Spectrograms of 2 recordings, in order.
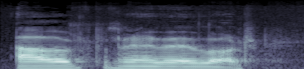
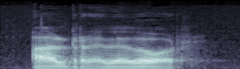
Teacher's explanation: The L in English is flat against the roof of your mouth. In Spanish, it's more with the tip of your tongue. So if you try to say alrededor with your tongue flat against the roof of your mouth, it's really, really hard.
